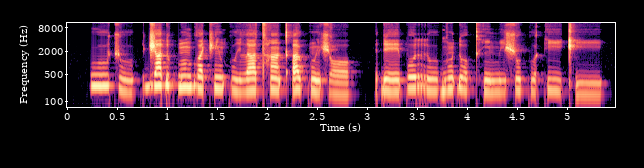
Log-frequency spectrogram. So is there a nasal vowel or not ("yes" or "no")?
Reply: yes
